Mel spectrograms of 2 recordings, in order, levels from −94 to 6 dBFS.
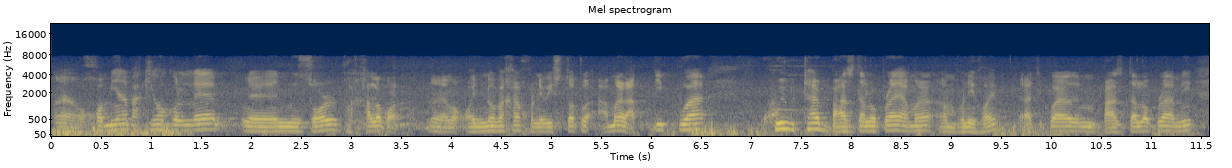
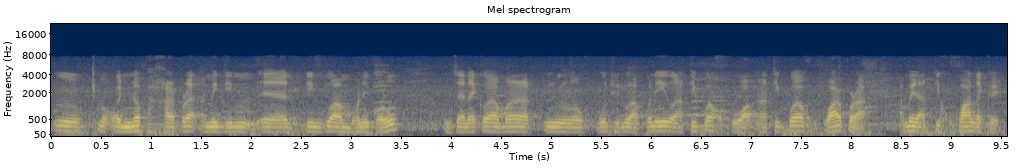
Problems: background sounds at intervals, background conversations at intervals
